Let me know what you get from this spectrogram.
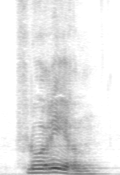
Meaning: to prosper, to flourish, to bloom
- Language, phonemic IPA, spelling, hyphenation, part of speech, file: Dutch, /flɔreːrə(n)/, floreren, flo‧re‧ren, verb, Nl-floreren.ogg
